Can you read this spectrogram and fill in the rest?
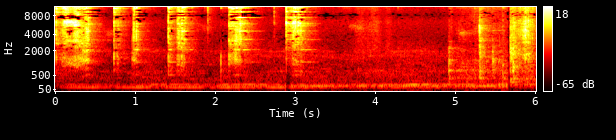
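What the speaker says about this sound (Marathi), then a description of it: "आणि हलवून घ्यायचं नीट।" A spatula scraping and clinking in a pan while chakvat green leafy vegetables are stirred, repeated rhythmic rasping strokes over a steady low hum.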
